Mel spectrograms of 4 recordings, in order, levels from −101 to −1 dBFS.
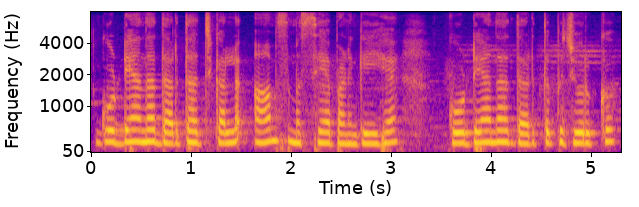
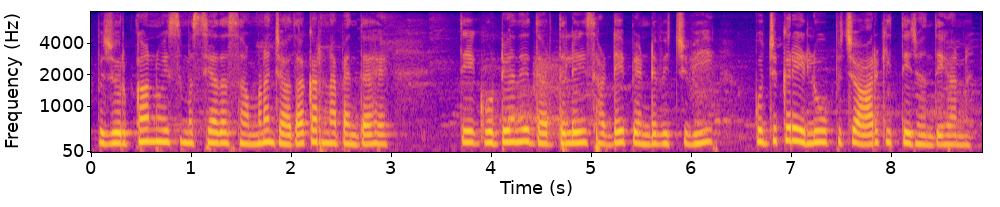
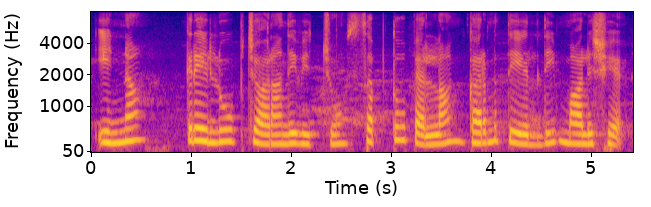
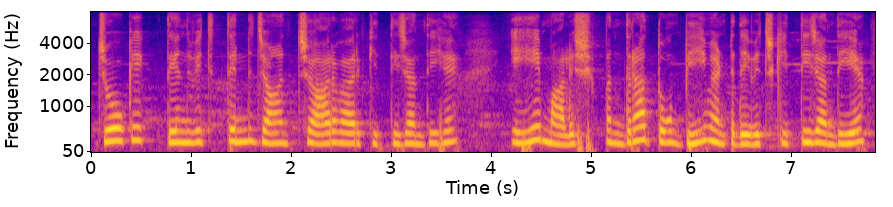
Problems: none marked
